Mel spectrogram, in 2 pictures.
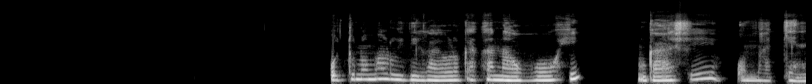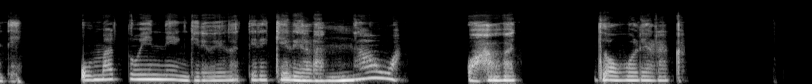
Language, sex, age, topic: Oshiwambo, female, 25-35, agriculture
